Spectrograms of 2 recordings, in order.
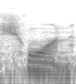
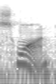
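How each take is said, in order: First: The word begins with a shw sound. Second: The word begins with a plain s sound. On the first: The speaker calls it right. "the Schwan" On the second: The speaker calls it wrong. "not the Swan"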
